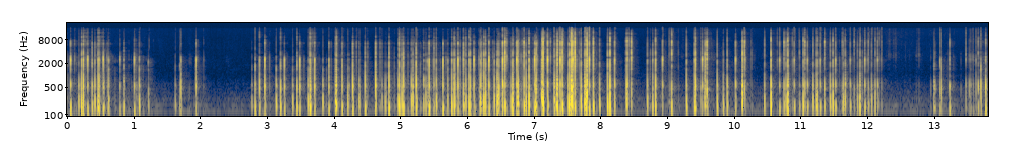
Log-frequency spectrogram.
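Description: A textured cosmetic bag is tapped rapidly with fingertips, making dense bursts of short, dry, crinkly taps. The taps pause briefly near the start and again near the end, and the sound stays soft and low-heavy with almost no ring.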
